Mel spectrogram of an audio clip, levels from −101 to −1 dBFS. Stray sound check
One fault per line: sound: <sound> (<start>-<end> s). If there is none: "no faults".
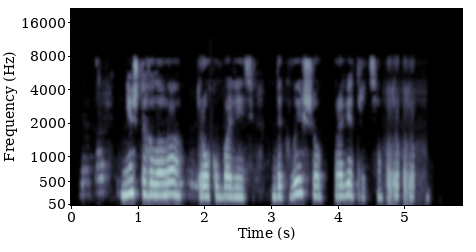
sound: dropout (2.1-2.1 s)
sound: laugh (4.7-5.2 s)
